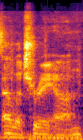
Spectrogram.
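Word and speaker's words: Alatreon: My favorite was when Elatrion came out, which they pronounce Elatreon, but when Elatrion came out in World, that was really cool.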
